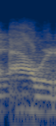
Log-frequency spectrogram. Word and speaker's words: hour: oh it took an hour to get there because we pronounced the word hour with a silent h yes correct yes the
